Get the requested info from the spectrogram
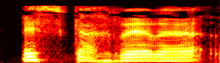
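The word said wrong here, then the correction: Escárrea: River. If I pronounce that right? – Almost. It's pronounced Escarria.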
